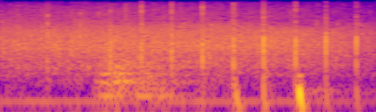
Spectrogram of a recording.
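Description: Steady applause from an audience welcoming a speaker, a dense wash of many hands clapping with a few sharper, louder claps standing out, with no voices over it.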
